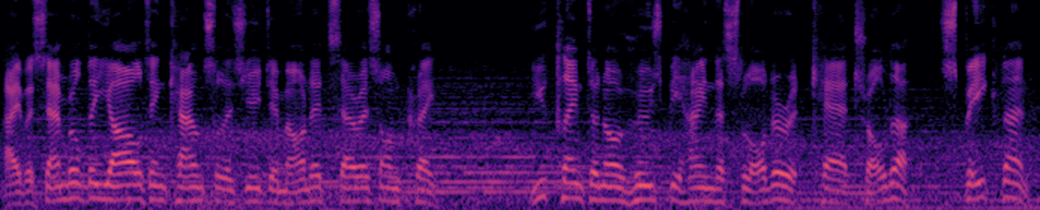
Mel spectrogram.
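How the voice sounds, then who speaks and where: An actor playing a stern clan lord in a fantasy game, speaking formally and with solemn authority. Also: male voice, mid-range voice, measured pace, over music, natural voice. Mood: solemn, demanding. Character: stern clan lord presiding over a council. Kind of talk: dramatic fantasy game acting. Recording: dramatic score behind dialogue.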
